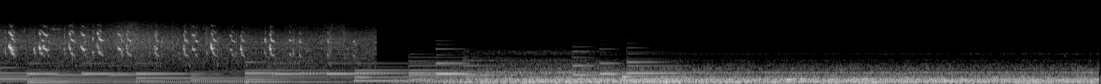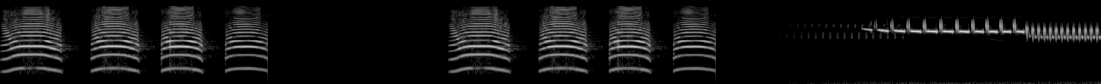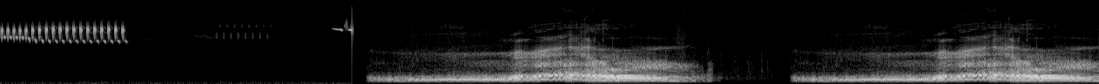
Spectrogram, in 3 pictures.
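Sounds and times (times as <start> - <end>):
low rumbling noise: 3.9 - 11.0
animal calls rising and falling: 11.0 - 13.7, 15.5 - 18.2, 19.6 - 23.3, 25.4 - 29.2, 30.0 - 33.0.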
